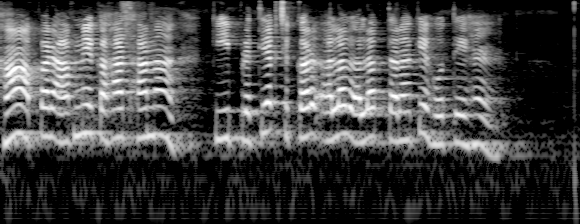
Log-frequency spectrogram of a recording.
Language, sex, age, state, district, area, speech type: Hindi, female, 45-60, Bihar, Madhubani, rural, read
